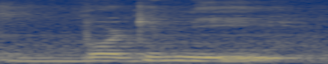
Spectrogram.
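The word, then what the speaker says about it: Bourgogne: best wine comes from in french that is pronounced borgini and that's where the word bourguignon comes from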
